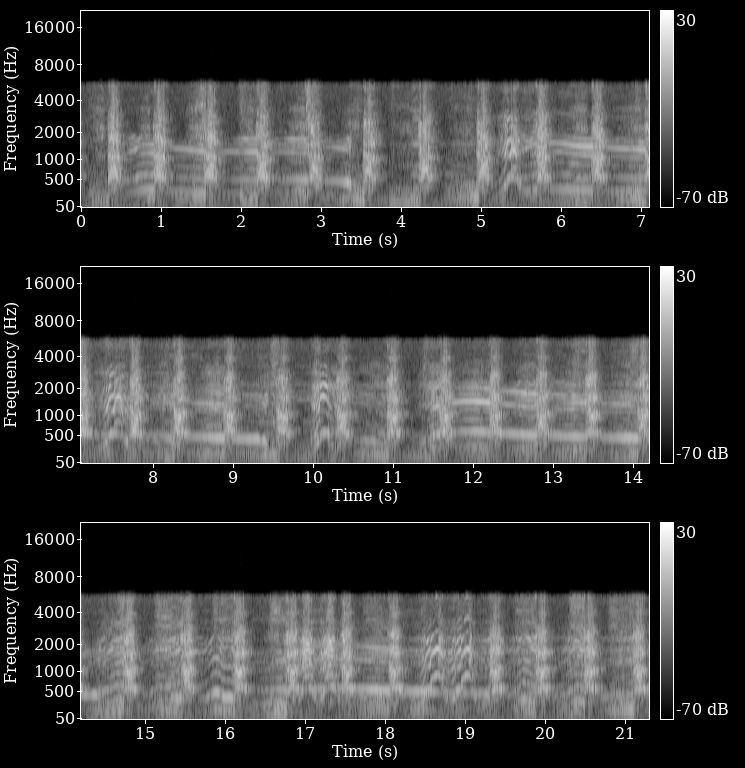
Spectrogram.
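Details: Male Saluki and a Greyhound singing along to a Bob Dylan song: long, drawn-out howls that slide downward, overlapping each other, above loud recorded music with a steady strummed beat throughout.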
